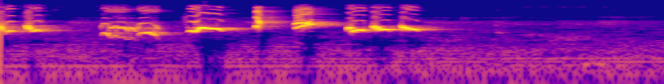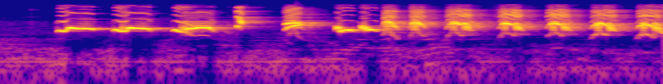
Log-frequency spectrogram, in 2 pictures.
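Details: Orange-headed thrush song, used to rouse birds in moult or lacking breeding drive: rich, varied whistled and warbled phrases in fast succession, a silent gap of about a second and a half, then a lively, rapid, tumbling stream of notes.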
